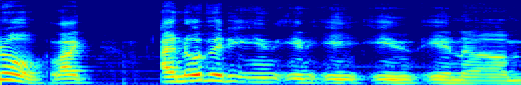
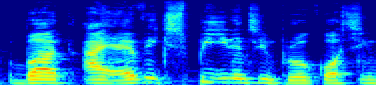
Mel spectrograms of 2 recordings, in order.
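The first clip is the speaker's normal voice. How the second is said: normal talking voice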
